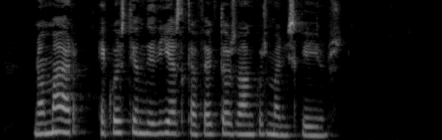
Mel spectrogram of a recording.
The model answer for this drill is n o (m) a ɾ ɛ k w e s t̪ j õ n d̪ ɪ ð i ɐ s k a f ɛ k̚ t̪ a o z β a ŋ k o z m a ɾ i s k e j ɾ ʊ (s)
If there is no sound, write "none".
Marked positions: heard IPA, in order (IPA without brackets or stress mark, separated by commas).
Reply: m, s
